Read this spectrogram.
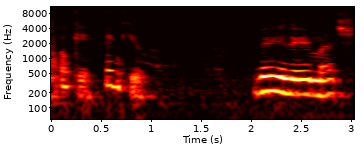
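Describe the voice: With a dark, mellow tone and fairly low pitch, a woman speaks with ordinary pitch variation amid audible room echo.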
